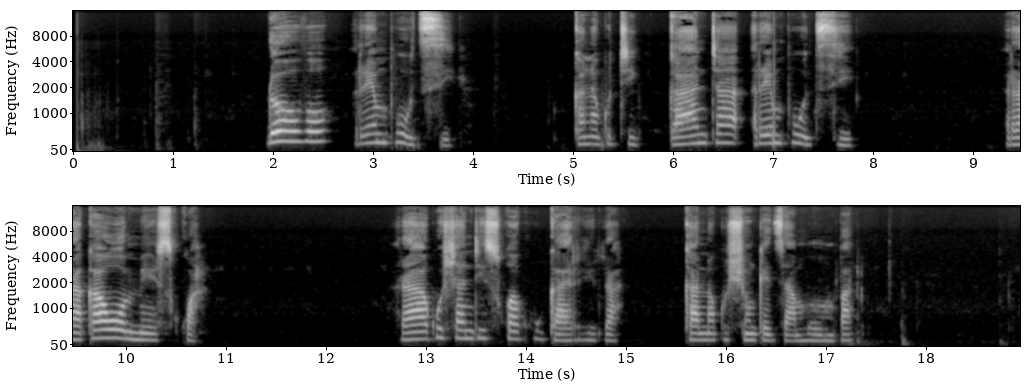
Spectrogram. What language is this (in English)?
Shona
